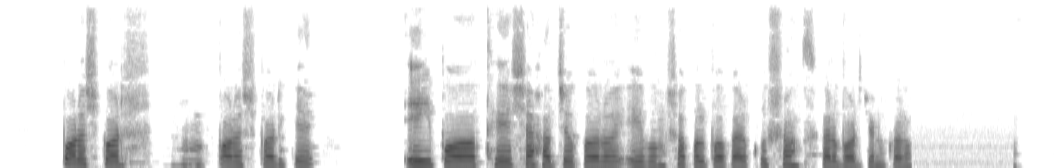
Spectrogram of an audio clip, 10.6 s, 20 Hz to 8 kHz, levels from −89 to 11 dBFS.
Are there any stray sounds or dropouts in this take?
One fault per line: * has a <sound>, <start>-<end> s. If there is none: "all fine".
all fine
